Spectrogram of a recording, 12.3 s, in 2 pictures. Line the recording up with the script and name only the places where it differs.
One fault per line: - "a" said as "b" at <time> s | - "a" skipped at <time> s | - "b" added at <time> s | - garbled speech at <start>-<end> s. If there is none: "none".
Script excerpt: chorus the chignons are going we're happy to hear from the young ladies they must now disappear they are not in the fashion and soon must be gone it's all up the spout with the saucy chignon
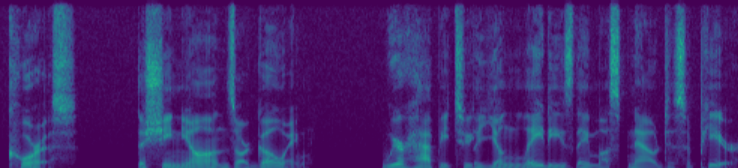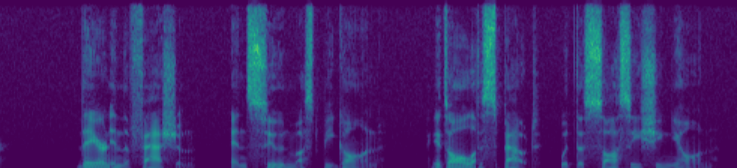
- "hear from" skipped at 3.9 s
- "not" skipped at 7.0 s
- "up" skipped at 10.1 s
